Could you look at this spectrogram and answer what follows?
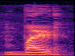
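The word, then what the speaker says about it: bird: बी आई आर डी तो इसका उच्चरण क्या होगा बर्ड यानी कि आ साउंड आ रहा है बर्ड ऐसे ही इसमें बी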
